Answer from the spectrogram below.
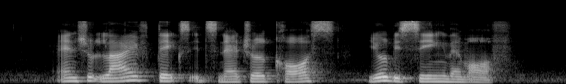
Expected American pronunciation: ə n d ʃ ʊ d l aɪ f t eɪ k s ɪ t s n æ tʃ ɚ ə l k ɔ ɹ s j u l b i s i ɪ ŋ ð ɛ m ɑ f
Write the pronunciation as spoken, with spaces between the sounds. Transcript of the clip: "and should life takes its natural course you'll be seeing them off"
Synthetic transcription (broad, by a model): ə n ʃ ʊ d l aɪ f t eɪ k s ɪ t s n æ tʃ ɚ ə l k ɔ s j u l b i s i ɪ ŋ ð ɛ m ɑ f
